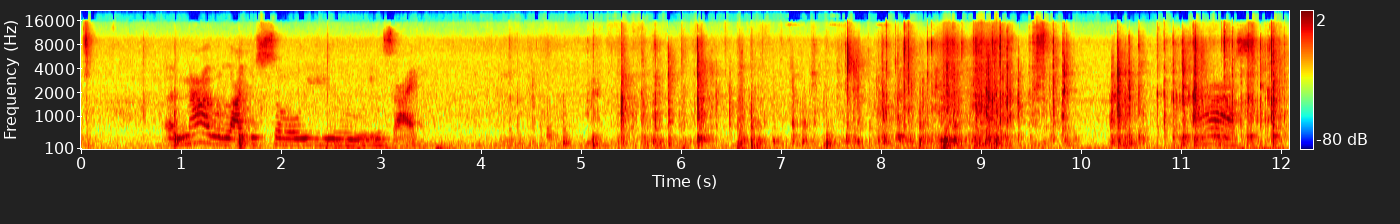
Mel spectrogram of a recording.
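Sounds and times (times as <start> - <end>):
cardboard box opening: 4.2 - 12.0
packaging rustling: 4.2 - 12.0.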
